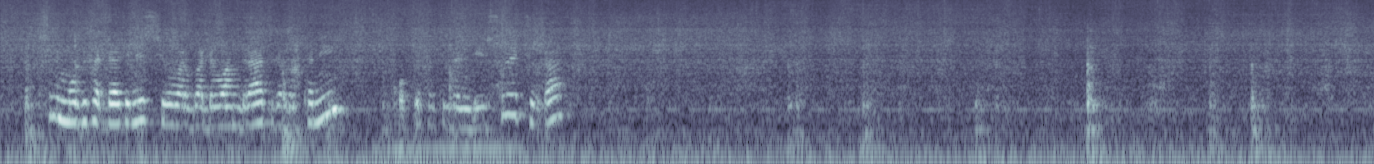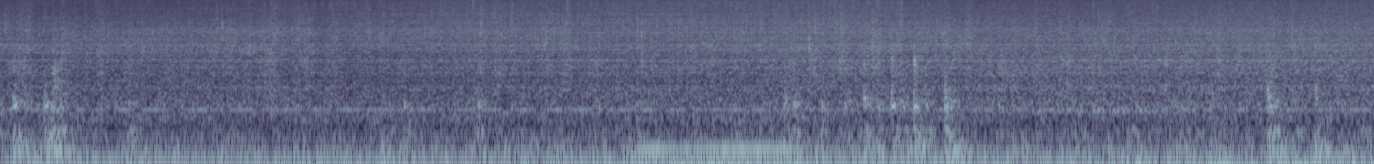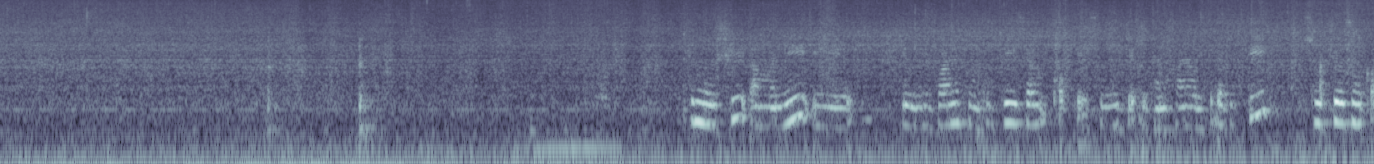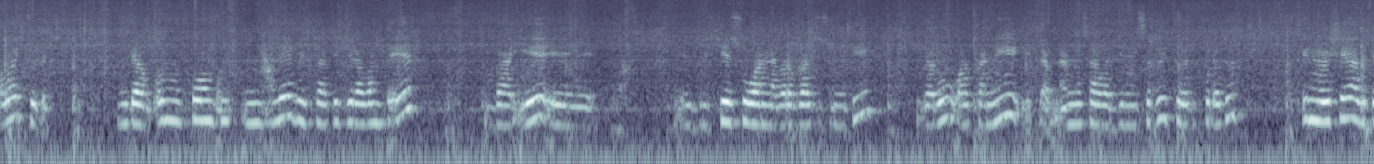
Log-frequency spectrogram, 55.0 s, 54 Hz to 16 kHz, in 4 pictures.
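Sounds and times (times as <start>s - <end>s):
wooden spatula scraping pan: 0.0s - 6.7s, 32.7s - 54.9s
food sizzling in frying pan: 0.0s - 54.9s.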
